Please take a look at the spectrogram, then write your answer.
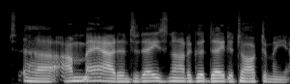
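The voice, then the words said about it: Put-on Southern US accent. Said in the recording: “I'm doing it in Southern accents”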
